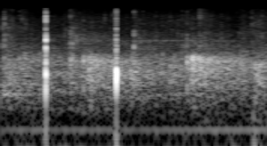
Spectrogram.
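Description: Light, scattered applause from a small audience: a soft wash of clapping with two sharper claps standing out early on. It's fairly quiet, and no one speaks over it.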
